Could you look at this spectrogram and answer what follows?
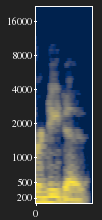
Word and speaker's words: Vernita: Well, okay, again, Queen Vernita, Queen, just the way it's spelled, Vernita, Vernita.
